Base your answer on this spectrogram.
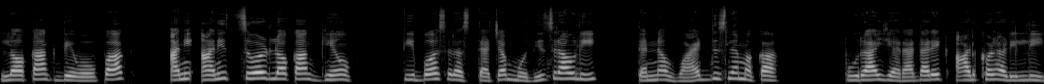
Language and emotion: Goan Konkani, sad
